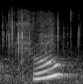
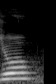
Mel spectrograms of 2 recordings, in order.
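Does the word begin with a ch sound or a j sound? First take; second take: ch; j. First: The word begins with a ch sound. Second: The word begins with a soft j sound. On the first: "Must be pronounced chuo" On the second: "I almost want to say joao. Like, you know, the Brazilian name"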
